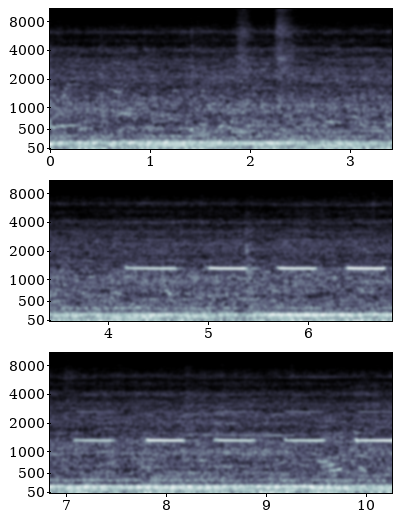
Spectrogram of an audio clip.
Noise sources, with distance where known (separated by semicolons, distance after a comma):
reverse beeper, near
